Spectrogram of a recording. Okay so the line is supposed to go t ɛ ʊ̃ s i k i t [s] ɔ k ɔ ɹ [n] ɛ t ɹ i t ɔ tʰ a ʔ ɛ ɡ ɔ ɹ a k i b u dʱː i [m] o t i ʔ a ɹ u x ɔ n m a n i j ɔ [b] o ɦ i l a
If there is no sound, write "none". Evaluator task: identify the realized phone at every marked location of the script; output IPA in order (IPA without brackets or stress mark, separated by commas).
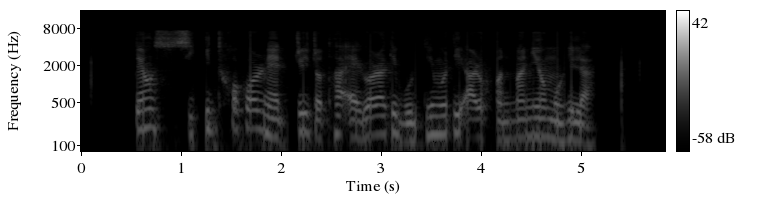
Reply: x, n, m, m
